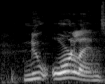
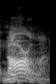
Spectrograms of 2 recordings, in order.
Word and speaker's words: New Orleans: How do you say it? Narlands. It's Narlands. Kind of like churn.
